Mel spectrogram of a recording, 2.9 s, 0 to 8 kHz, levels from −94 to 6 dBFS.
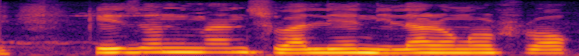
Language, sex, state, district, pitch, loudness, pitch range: Assamese, female, Assam, Kamrup Metropolitan, 195 Hz, -13 LUFS, 190-215 Hz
